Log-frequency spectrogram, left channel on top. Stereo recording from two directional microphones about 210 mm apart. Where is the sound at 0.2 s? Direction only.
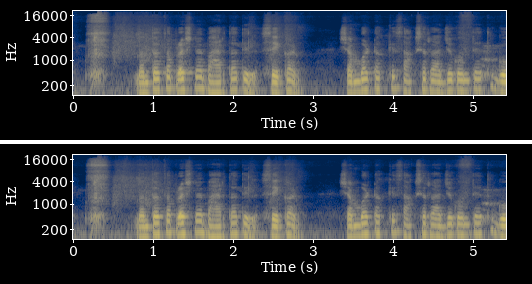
5° left (ahead or behind).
